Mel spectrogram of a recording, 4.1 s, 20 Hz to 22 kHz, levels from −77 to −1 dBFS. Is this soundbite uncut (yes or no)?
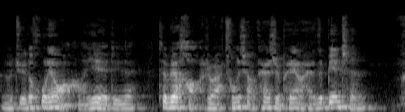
no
